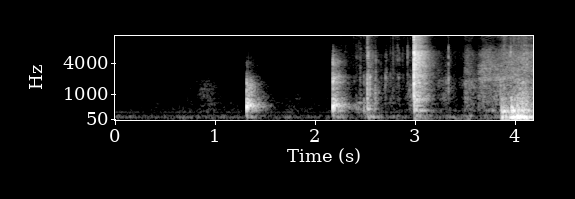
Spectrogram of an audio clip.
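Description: Liquid pours and splashes into a pan.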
